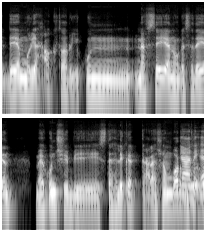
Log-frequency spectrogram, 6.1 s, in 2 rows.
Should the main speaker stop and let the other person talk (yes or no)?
yes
